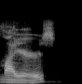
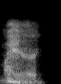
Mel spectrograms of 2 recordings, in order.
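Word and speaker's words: Meijer: So I walk across the street to Myers, because we're from Michigan and it's pronounced Myers, not Meyer.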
